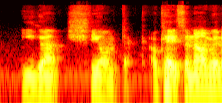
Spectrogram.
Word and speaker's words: Iga Świątek: So it's Iga Świątek. Iga Świątek.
